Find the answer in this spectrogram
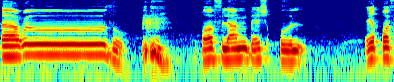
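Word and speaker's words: قُلْ: শিখবো আউজুবিল্লাহি মিনাশ শাইতানির রাজিম বিসমিল্লাহির রাহমানির রাহিম কুল আউজু কফ লাম পেশ কুল এই কফ উচ্চারণটা এমন ভাবে করবেন যেন কাফ না হয়ে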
